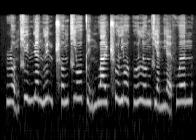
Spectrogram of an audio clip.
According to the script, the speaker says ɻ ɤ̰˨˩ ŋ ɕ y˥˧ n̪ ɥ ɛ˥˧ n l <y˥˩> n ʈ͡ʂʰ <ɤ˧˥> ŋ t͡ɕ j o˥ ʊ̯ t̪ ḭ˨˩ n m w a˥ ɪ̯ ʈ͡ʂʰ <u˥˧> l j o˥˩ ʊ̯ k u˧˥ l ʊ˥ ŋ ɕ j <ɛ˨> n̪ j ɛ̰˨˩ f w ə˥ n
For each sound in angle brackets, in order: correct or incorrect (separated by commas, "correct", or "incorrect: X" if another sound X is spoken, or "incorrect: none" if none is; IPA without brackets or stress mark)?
correct, correct, correct, correct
